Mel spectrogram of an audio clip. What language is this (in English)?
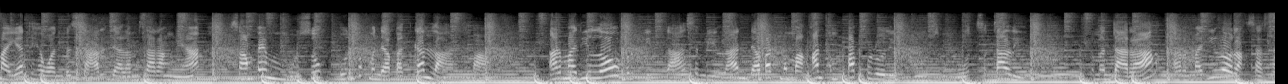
Indonesian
